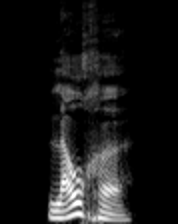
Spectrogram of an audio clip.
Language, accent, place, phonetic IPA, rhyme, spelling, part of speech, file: German, Germany, Berlin, [ˈlaʊ̯xə], -aʊ̯xə, Lauche, noun, De-Lauche.ogg
- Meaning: nominative/accusative/genitive plural of Lauch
